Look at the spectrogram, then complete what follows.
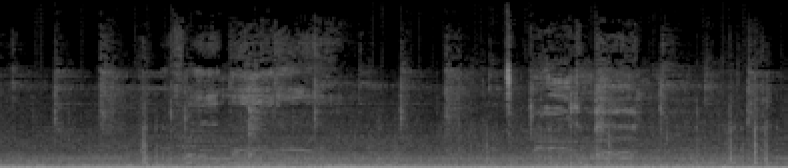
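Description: Interior drone of a moving pickup truck: steady engine and tyre road noise heard inside the cab, a low even rumble.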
